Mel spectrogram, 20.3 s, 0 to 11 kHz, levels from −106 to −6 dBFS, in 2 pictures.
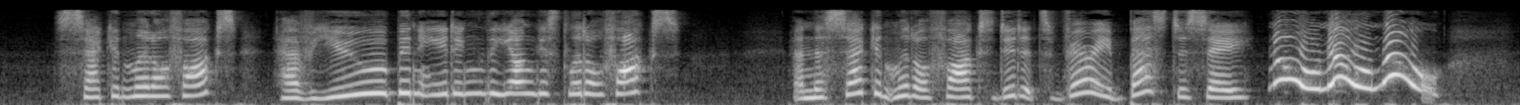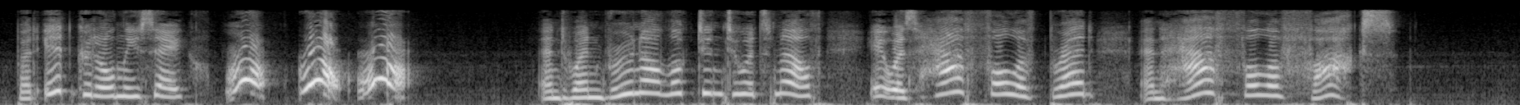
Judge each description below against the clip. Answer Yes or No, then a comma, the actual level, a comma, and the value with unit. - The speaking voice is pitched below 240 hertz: No, very high, 310 Hz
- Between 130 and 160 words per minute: Yes, average, 155 wpm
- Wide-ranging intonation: Yes, wide, 6.2 semitones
